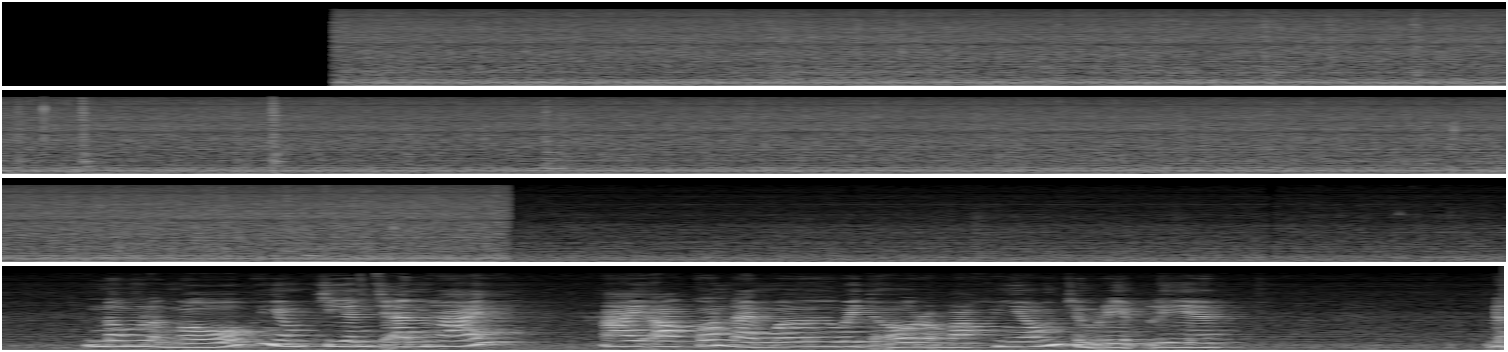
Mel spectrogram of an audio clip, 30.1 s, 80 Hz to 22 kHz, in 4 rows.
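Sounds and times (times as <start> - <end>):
dough sizzling in hot oil: 1.7 - 17.6.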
